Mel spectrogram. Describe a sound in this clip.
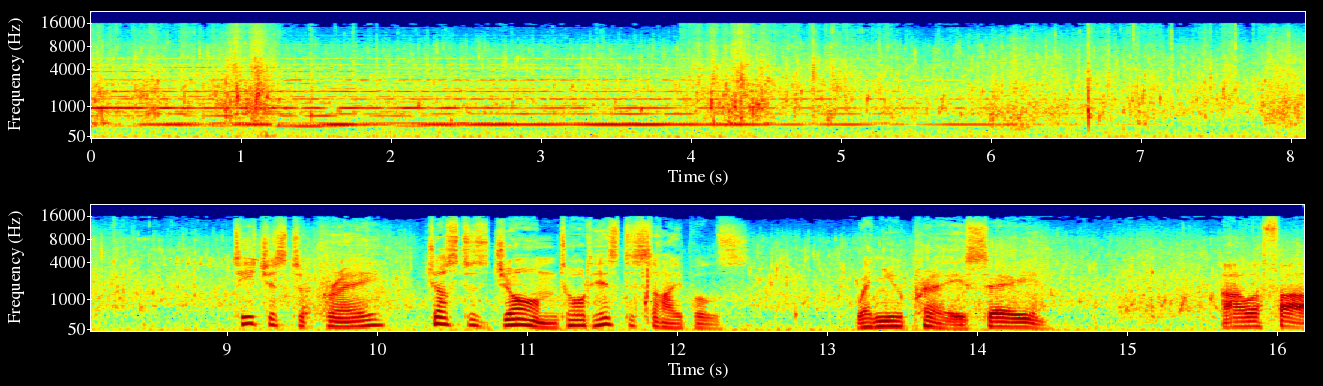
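Water rushes and splashes over rocks.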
